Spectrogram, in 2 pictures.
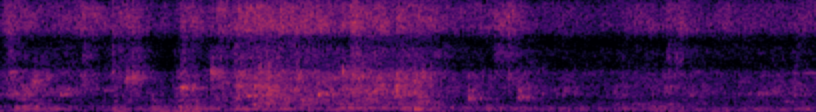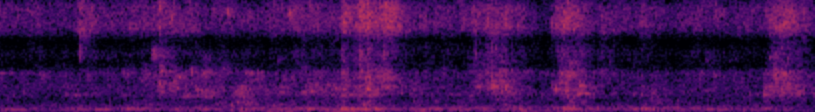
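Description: Water runs steadily from a tap, splashing over soya chunks being rinsed by hand, with occasional louder sloshes close by.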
